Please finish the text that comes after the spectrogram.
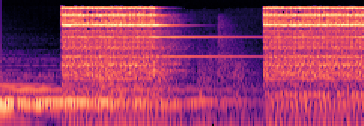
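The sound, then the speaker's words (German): An old-style telephone bell rings twice around midnight in Gila's room, a loud metallic jangle that trails off briefly before the second ring starts, with no voices. “da klingelt in Gilas Zimmer auf einmal das Telefon.”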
